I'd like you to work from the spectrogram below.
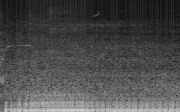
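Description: Warm start of a motorcycle engine, which runs at a close, steady idle with a rapid throbbing beat and a slight mechanical clatter, holding even throughout.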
